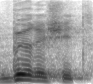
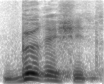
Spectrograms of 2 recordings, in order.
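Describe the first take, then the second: Both takes have the same delivery.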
